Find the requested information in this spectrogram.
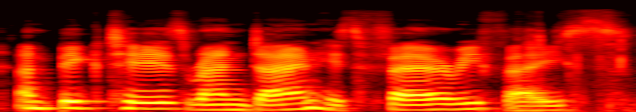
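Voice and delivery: ordinary delivery, nothing marked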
